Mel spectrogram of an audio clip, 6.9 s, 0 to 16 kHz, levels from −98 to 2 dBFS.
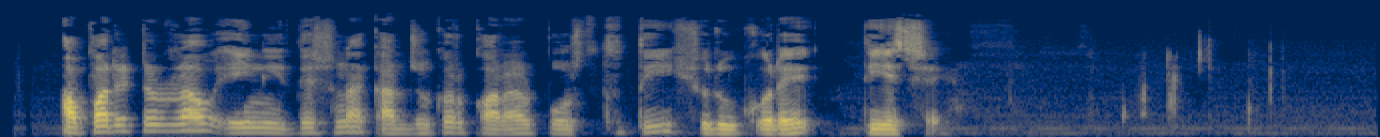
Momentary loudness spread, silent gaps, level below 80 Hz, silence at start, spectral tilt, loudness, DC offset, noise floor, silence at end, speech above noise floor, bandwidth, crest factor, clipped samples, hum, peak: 15 LU; none; -72 dBFS; 0.3 s; -5 dB/octave; -25 LUFS; under 0.1%; -65 dBFS; 1 s; 40 dB; 10 kHz; 26 dB; under 0.1%; none; 0 dBFS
